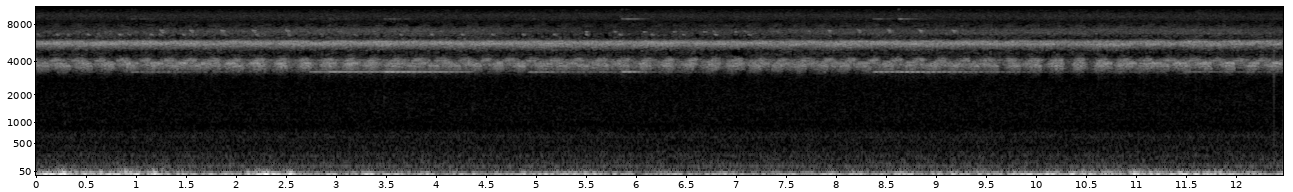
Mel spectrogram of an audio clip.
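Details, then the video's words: Steady insect chirping fills the scene: a shrill, rapidly pulsing trill holding evenly for the whole stretch, with a muffled low rumble beneath and only a couple of faint chime tinkles. "風鈴の音と虫の声 - wind chimes and chirping insects"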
